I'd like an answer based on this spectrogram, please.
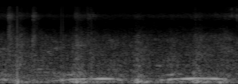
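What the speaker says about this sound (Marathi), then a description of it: "कबूतर कशा ओरड टाकतात" Pigeons coo softly from a balcony in a few drawn-out, rising-and-falling calls, faint and fairly close, with quiet human voices in the background.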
